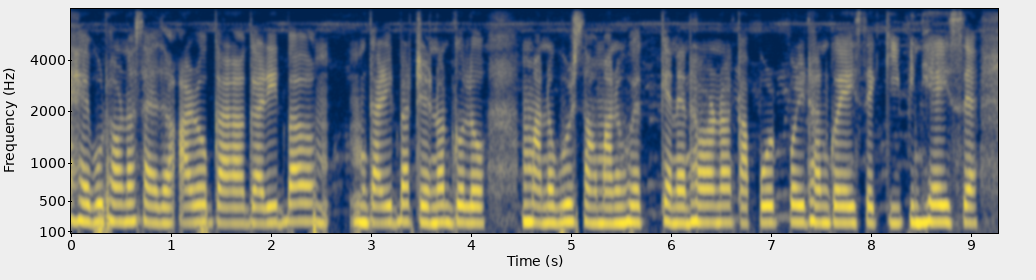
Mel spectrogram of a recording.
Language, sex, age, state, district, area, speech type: Assamese, female, 18-30, Assam, Dhemaji, urban, spontaneous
